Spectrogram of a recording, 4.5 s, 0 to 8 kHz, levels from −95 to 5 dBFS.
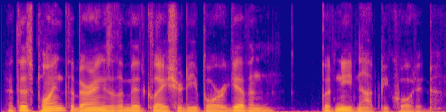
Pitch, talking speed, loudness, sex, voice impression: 105 Hz, 230 wpm, -18 LUFS, male, masculine, adult-like, thick, tensed, powerful, slightly soft, cool, intellectual, calm, mature, slightly friendly, reassuring, wild, lively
